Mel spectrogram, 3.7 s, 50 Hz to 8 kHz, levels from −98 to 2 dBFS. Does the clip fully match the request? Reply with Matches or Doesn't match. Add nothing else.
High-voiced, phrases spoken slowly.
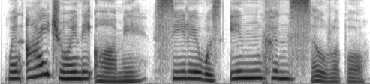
Matches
